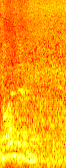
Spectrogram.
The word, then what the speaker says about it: गौरधन: और महाराज जी का जो सरनेम है, सरनेम वो है गौरधन, GOURDN।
